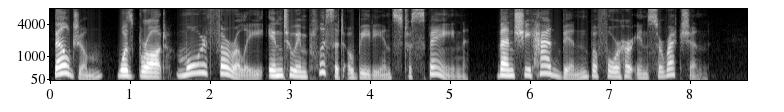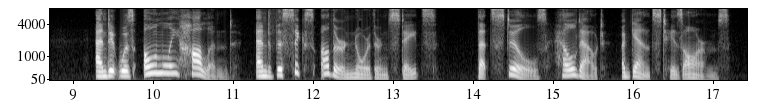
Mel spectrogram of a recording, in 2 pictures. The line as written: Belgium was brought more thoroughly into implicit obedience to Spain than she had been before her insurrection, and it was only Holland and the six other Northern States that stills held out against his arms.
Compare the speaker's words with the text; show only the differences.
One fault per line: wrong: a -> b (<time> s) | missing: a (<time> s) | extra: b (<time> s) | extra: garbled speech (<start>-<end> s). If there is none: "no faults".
no faults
